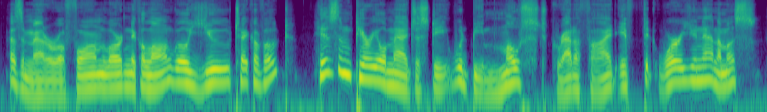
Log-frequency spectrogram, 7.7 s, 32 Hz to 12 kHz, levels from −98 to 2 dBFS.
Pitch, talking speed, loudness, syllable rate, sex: 130 Hz, 180 wpm, -16 LUFS, 5.0 syllables/s, male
